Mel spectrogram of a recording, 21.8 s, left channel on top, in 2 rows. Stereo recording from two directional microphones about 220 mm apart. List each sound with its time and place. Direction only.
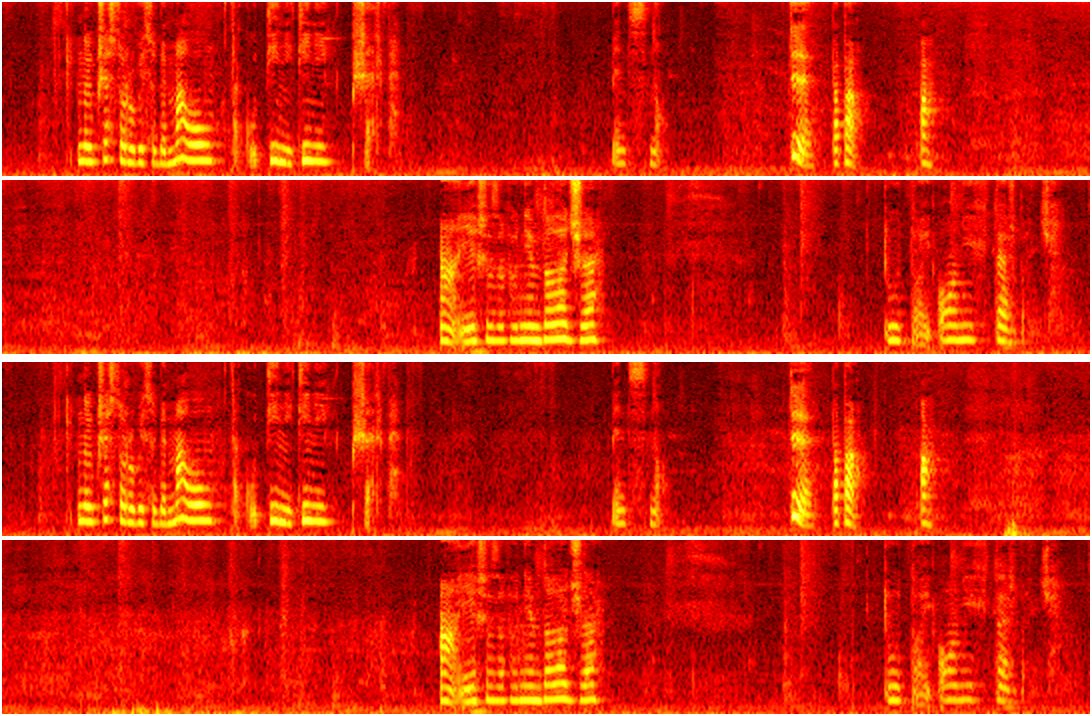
0.4 s speech: 5° left (ahead or behind)
6.1 s a woman's voice: centre (ahead or behind)
7.9 s a woman's voice: centre (ahead or behind)
15.3 s speech: 10° left (ahead or behind); by 16.9 s 35° left (ahead or behind)
20.0 s speech: 20° left (ahead or behind)
21.0 s a woman's voice: 25° left (ahead or behind)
